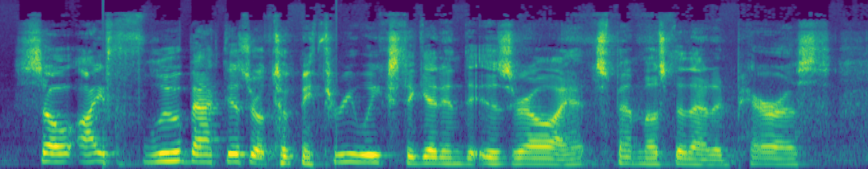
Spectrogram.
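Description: In a plain, everyday voice with an American accent, a man talks at a moderate pace and fairly high pitch, with hardly any pauses. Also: ordinary pitch variation. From US Midwest, Cincinnati. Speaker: naturopathic doctor. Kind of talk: casual interview.

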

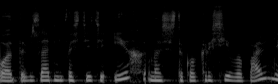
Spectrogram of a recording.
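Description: A woman's dark, mellow tone at medium pitch and a very fast pace, with ordinary pitch variation and a dry, close sound with no echo, in a very clean recording with a silent background. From Kazakhstan, Baikonur. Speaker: linguistics graduate student. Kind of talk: casual interview. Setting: studio.

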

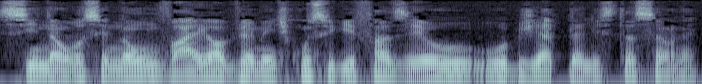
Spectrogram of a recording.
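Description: Talking at a very fast pace, a man with a fairly low pitch and a dark, mellow tone sounds somewhat breathy, his intonation fairly even. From southern Brazil, Santa Catarina (Gaspar). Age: 20s. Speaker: civil engineer. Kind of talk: radio interview. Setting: radio studio.

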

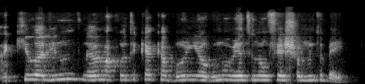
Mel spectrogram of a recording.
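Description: A man with a high pitch raises and projects his voice at a very fast pace. His tone is bright and sharp, and his intonation fairly even. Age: 40s. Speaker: author and moderator. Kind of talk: panel conversation. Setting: video call from office. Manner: halting.

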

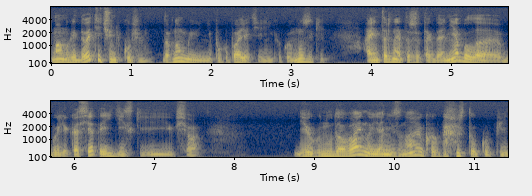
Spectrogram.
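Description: A man talks at a moderate pace with lively intonation and medium pitch. His tone is dark and mellow against a quiet background. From Russia, Yaroslavl. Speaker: rock band drummer. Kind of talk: casual interview chat. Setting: drum shop.

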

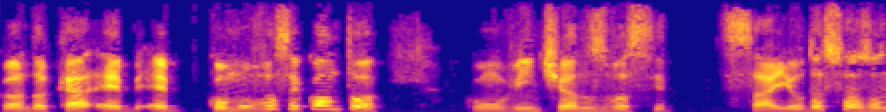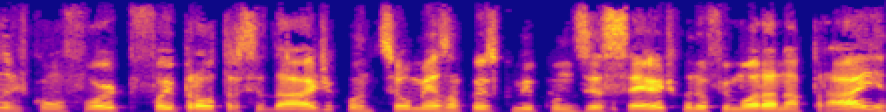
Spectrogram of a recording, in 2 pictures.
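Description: A high-pitched man at a moderate pace with lively intonation. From southern Brazil, Rio Grande do Sul (Carazinho). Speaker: podcast host. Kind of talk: casual chat.

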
